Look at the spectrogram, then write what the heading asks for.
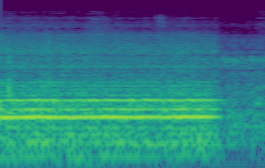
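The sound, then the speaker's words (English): A steamboat whistle, sounded by pulling its whistle cord, gives one long, loud blast. It is a steady deep tone held for about two seconds before it cuts off abruptly, leaving faint background noise. “Pull that whistle cord again, Jingles.”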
